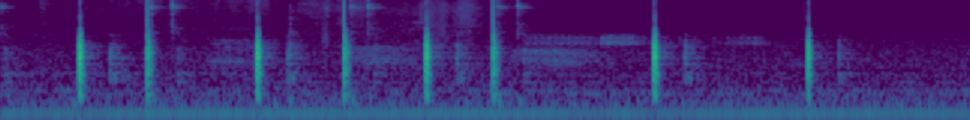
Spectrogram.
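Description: Chess move sounds click sharply in quick succession.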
